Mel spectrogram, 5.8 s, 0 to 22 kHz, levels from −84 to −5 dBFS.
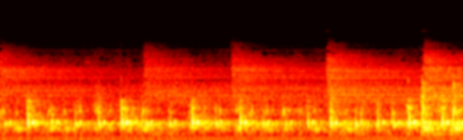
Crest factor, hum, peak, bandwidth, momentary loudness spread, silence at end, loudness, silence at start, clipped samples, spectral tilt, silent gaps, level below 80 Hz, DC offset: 18 dB; none; -2 dBFS; 6.8 kHz; 8 LU; 0 s; -21 LUFS; 0 s; under 0.1%; -6.5 dB/octave; none; -46 dBFS; under 0.1%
